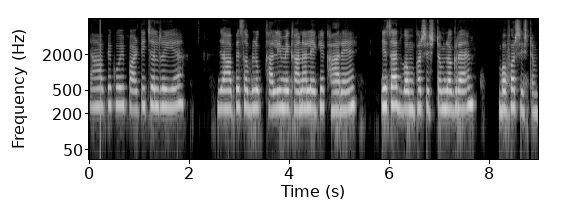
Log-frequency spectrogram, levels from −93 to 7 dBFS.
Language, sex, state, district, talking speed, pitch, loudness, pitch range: Hindi, female, Bihar, Gopalganj, 185 wpm, 255 Hz, -20 LUFS, 245-270 Hz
